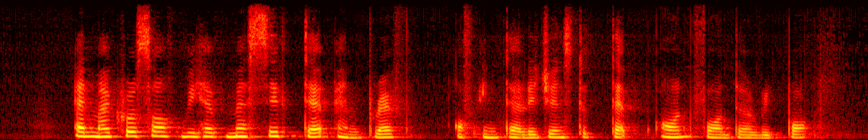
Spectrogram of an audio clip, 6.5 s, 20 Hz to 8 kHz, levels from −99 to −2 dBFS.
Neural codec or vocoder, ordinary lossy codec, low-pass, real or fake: codec, 16 kHz, 0.9 kbps, LongCat-Audio-Codec; none; none; fake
